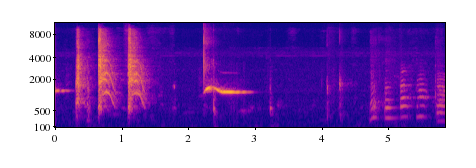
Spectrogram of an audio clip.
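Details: Javan myna at night calling its mate: three loud harsh rasping notes, a drawn-out falling whistle, then a run of short stacked nasal notes after a pause.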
